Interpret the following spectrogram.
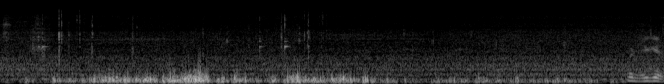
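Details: Honey bees swarming, the air full of them before they cluster on a branch for relocation; a dense low hum of many wings swells over the first four seconds, then thins, with a brief human voice near the end.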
